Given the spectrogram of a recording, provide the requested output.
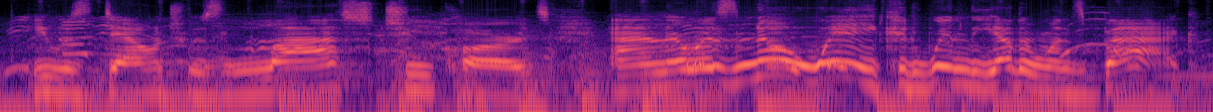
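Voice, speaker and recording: A woman's voice: mid-range voice, expressive, unhurried, far from the mic, music in the background. A woman hosting a children's show, reading a storybook expressively with dramatic little interjections and questions for young listeners.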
